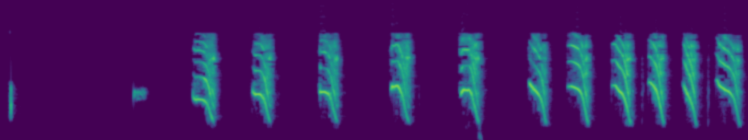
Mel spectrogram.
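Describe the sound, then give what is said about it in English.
An elk calf that has become separated and cannot find its mother or other elk calls over and over: about ten high, squealing mews, each sliding down in pitch, coming faster toward the end. No one speaks. “Now, what if a calf gets separated and it can't find mom or another elk?”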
